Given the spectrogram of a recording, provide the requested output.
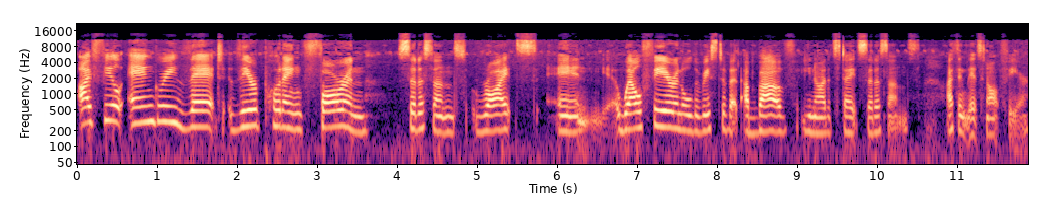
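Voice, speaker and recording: A woman's fairly high-pitched voice at a very slow pace, with a New Zealand accent. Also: lively intonation. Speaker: rancher. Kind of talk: documentary interview. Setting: outdoors on a ranch.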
